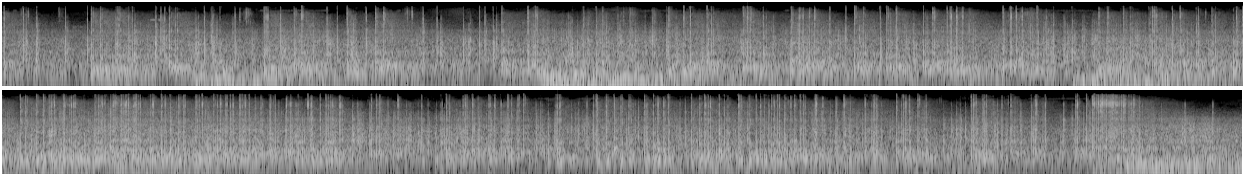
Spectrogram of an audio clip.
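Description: Pirotecnia Europla's castillo fireworks display going off in a dense, unbroken barrage of bangs and crackling bursts.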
